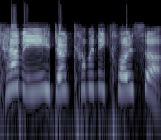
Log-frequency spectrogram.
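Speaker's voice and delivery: urgent shout, very high, loud and far-carrying. Kai, standing on the staircase, yells up the stairwell to Cammy. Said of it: "he yelled up the stairwell".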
